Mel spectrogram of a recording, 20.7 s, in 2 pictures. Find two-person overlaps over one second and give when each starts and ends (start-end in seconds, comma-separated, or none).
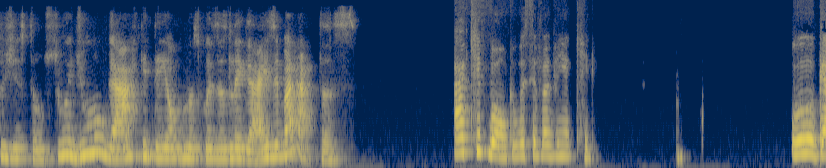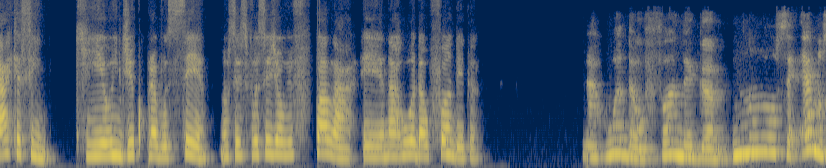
none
